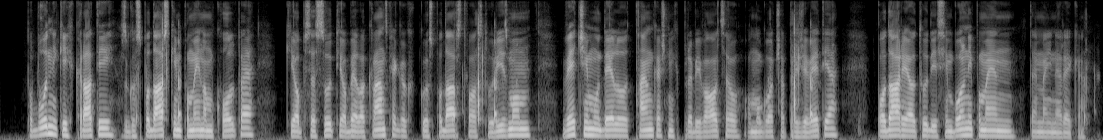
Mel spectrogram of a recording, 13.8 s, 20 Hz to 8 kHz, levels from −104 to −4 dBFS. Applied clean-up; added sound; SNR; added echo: neural diffusion model UNIVERSE++.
